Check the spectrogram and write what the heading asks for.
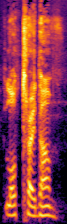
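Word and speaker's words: Notre-Dame: Notre Dame。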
